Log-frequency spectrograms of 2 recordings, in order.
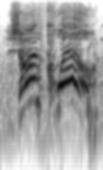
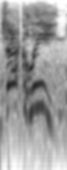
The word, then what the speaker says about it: Jonquel: C-O-P-P-E-R. Not C-O-O-P-E-R. Kalea Copper. Jonquel, not Jacqueline.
